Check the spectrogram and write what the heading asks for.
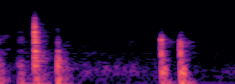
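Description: Clicking at the computer: sharp knocks in quick pairs, about a fifth of a second apart. There is a cluster in the first half-second, the loudest about half a second in, and another pair near the end.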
